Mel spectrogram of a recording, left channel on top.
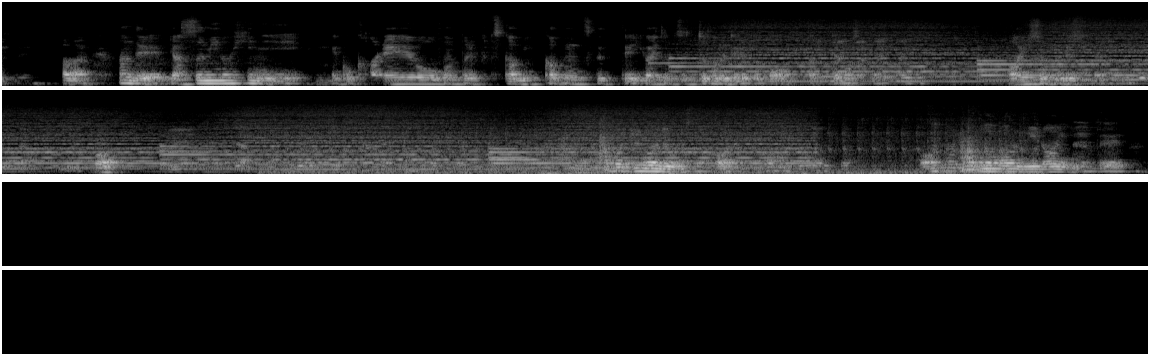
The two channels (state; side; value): silent; right; digital silence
